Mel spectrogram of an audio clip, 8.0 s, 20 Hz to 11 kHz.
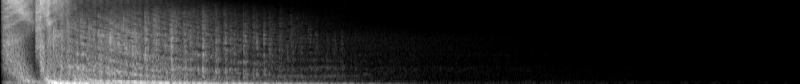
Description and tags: Plasma cannon shot 1-1(3lrs,mltprcssng)
The sound of a sci-fi plasma cannon shot. Enjoy it. If it does not bother you, share links to your work where this sound was used.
